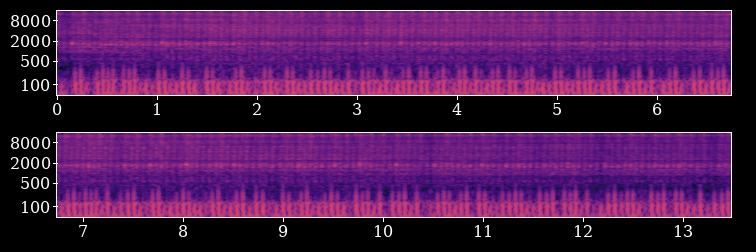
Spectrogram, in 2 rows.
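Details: 1969 Triumph T100C after rebuild, started cold on one kick: even, steady thumping beat at idle, no knocks, misses or rattles; normal healthy twin warming up.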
